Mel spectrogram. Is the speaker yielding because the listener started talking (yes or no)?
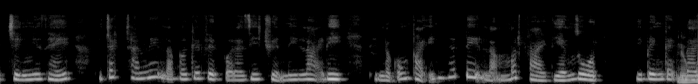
no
